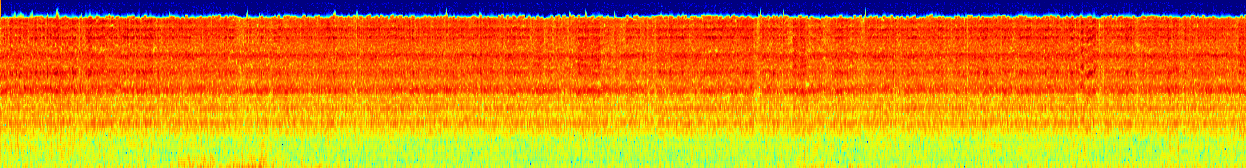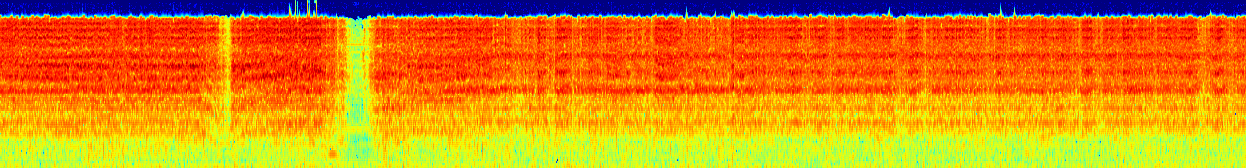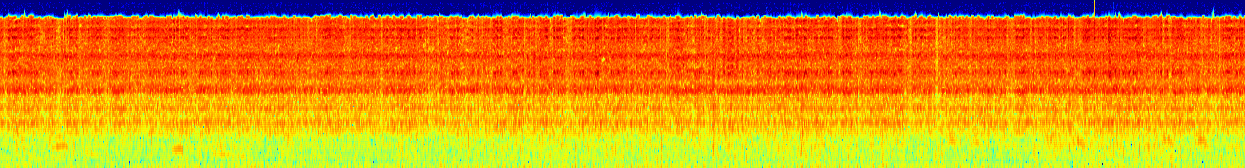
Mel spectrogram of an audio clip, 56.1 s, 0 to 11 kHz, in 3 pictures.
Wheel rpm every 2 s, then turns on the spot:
230, 230, 230, 230, 230, 230, 230, 240, 230, 230, 210, 150, 130, 230, 230, 230, 230, 230, 230, 240, 230, 230, 240, 230, 230, 230, 240, 240.
none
